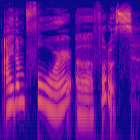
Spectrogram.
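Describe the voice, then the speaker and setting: A young woman acting a bossy, easily flustered, over-organized high school girl with a crush, in an ASMR roleplay. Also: animated, takes it slowly, creaky, heavily acted. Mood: brisk, officious. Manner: indignant, emphatic, easily flustered, stammering when caught.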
